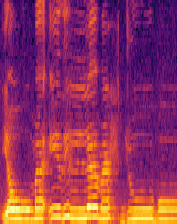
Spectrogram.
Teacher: ഹംസയുടെ മഖ്റജ് അഖ്സൽ ഹൽക്കാണ്, സൗണ്ടിനെ വ്യക്തമാക്കി കൊടുക്കുക.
